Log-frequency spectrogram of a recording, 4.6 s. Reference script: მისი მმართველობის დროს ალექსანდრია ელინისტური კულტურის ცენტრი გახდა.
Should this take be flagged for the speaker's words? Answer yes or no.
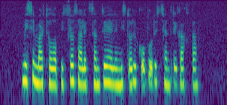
no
